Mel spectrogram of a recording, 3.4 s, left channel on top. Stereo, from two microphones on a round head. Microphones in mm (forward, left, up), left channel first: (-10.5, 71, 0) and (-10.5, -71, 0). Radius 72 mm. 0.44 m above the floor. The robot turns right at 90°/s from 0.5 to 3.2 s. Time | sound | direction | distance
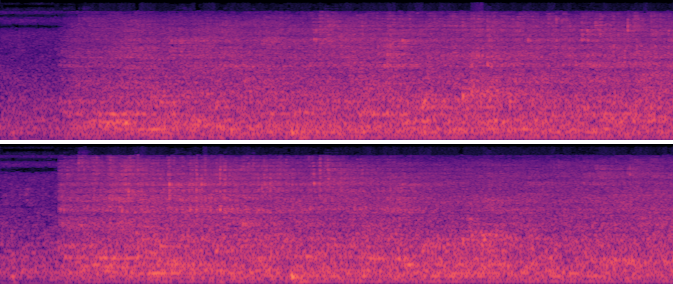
0.3 | dripping | 115° right | 4 m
